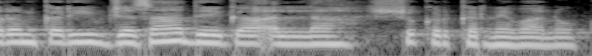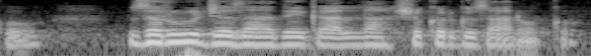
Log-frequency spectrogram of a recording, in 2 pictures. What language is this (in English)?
Urdu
